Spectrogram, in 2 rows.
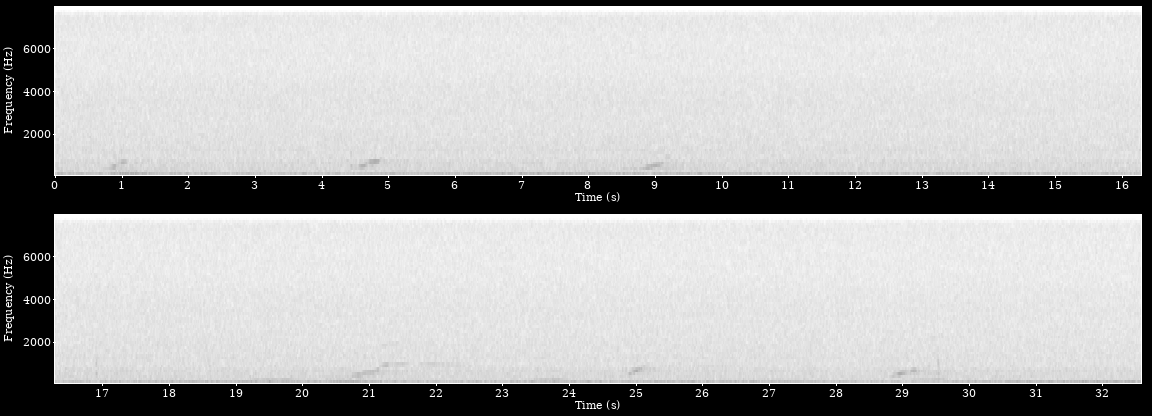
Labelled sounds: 21.1	21.6	humpback whale, 0.90 to 1.1 kHz

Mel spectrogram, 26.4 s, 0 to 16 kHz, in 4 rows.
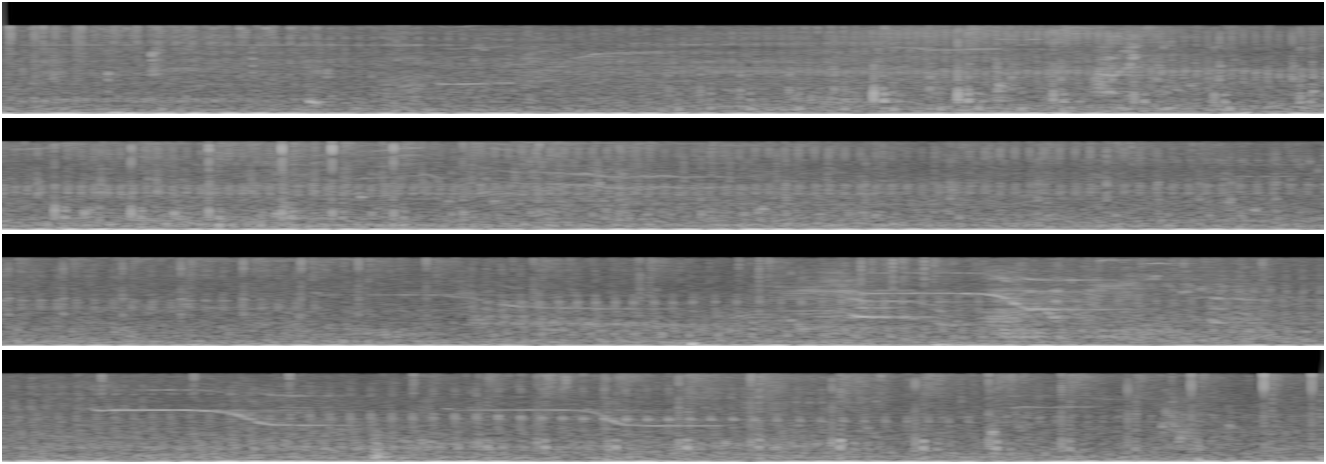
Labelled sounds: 2.1	2.6	killer whale, southern Alaska resident, 0.60 to 8.0 kHz
7.9	9.6	killer whale, southern Alaska resident, 1.7 to 8.0 kHz
12.6	13.2	killer whale, southern Alaska resident, 2.0 to 8.0 kHz
14.8	16.6	killer whale, southern Alaska resident, 0.92 to 2.6 kHz
17.3	18.7	killer whale, southern Alaska resident, 0.41 to 5.0 kHz
20.1	21.6	killer whale, southern Alaska resident, 1.1 to 5.2 kHz
22.0	23.5	killer whale, southern Alaska resident, 0.97 to 4.0 kHz
24.8	25.4	killer whale, southern Alaska resident, 1.9 to 4.1 kHz

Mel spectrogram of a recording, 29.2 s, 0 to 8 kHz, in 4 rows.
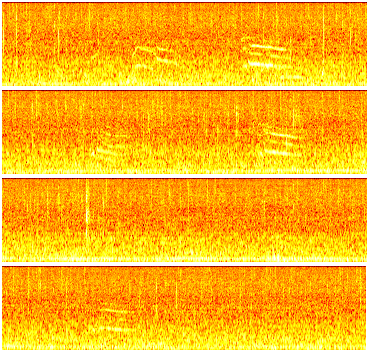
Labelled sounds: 2.6	3.5	killer whale, Bigg's (transient), call T08, 0.78 to 1.6 kHz
4.8	5.0	killer whale, Bigg's (transient), call T07, 2.0 to 2.2 kHz
4.9	5.8	killer whale, Bigg's (transient), 0.78 to 1.7 kHz
9.2	9.7	killer whale, Bigg's (transient), 0.78 to 1.6 kHz
12.4	13.3	killer whale, Bigg's (transient), 0.78 to 2.3 kHz
23.9	24.5	killer whale, Bigg's (transient), 1.4 to 1.7 kHz

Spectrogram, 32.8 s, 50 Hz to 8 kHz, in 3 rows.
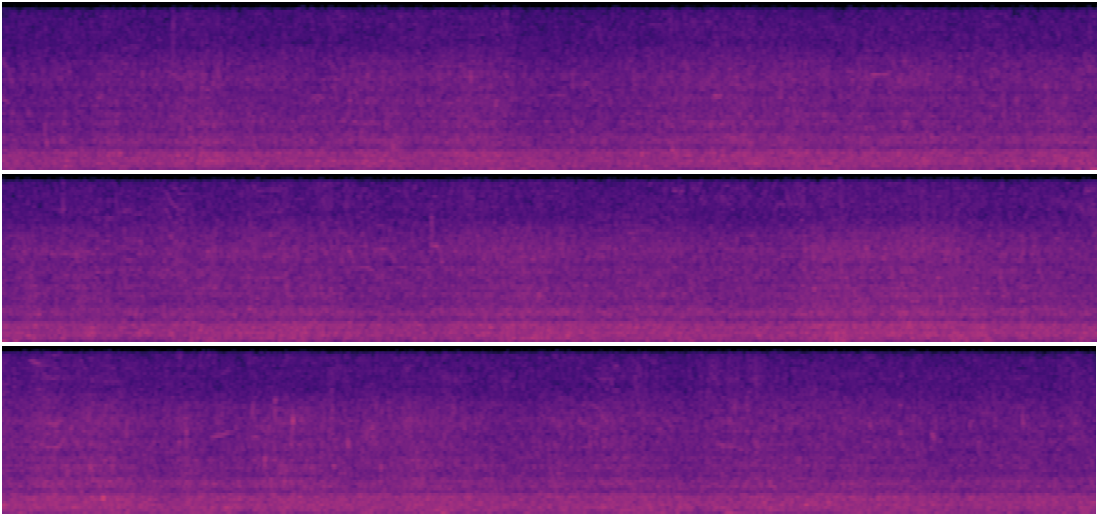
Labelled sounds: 22.3	22.6	Pacific white-sided dolphin, 3.2 to 3.6 kHz
24.0	24.3	Pacific white-sided dolphin, 3.6 to 4.0 kHz

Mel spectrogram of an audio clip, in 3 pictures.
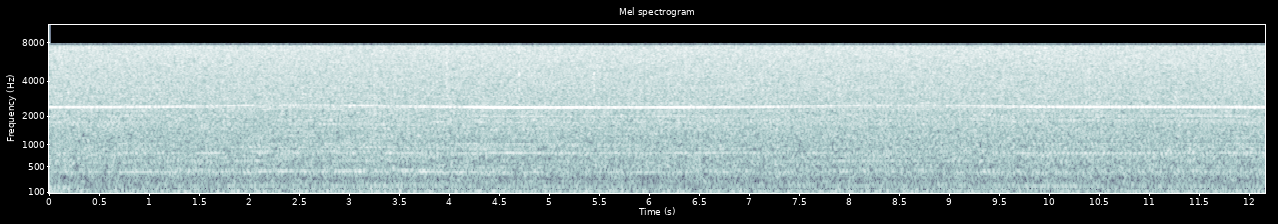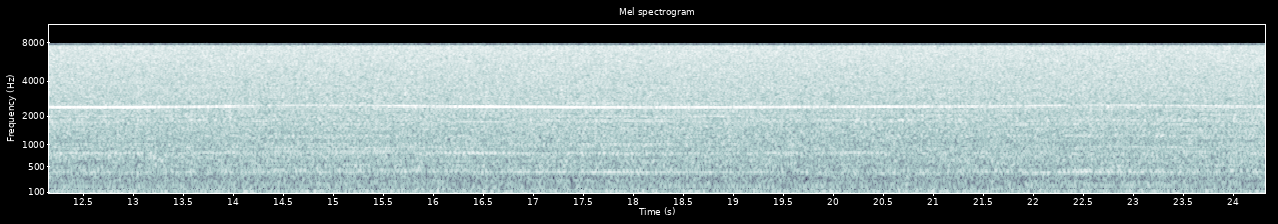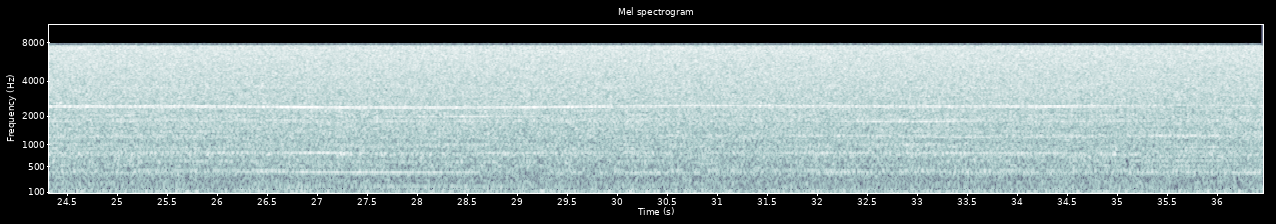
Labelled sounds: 4.1	4.8	vessel noise, 2.3 to 2.4 kHz
16.1	16.5	vessel noise, 2.4 to 2.5 kHz

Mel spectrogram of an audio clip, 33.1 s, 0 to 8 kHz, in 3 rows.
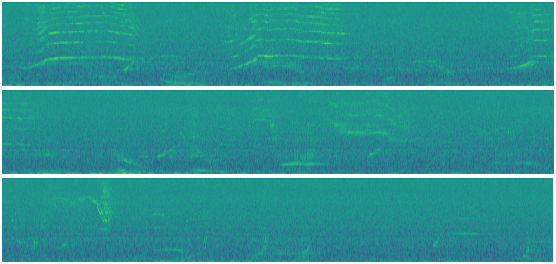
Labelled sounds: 0.6	3.1	humpback whale, 0.80 to 7.8 kHz
4.4	6.9	humpback whale, 0.83 to 7.4 kHz
10.5	11.3	humpback whale, 0.93 to 5.2 kHz
16.0	16.4	humpback whale, 2.6 to 2.9 kHz
17.5	19.1	humpback whale, 1.1 to 3.6 kHz
23.1	23.4	humpback whale, 3.8 to 4.1 kHz
24.0	24.3	humpback whale, 2.2 to 2.9 kHz
25.0	25.3	humpback whale, 2.0 to 2.3 kHz
31.1	31.6	humpback whale, 0.90 to 0.99 kHz

